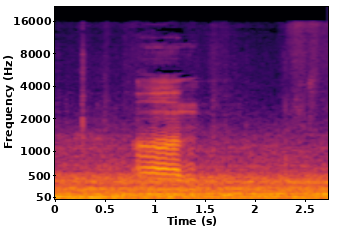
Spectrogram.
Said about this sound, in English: The exhaust pops, which a lot of people don't really know what that sounds like. My engine's almost warm.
